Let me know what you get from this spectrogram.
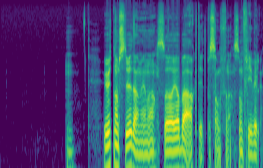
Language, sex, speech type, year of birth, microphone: Norwegian, male, spontaneous, 1991, Sennheiser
